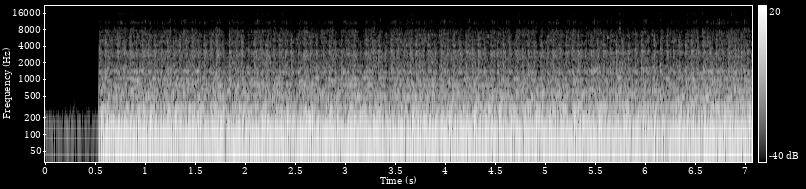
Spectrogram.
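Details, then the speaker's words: 4th-gen Camaro restarted in the pits after a street-car drag pass: deep, heavy knock about four per second under the idle, first suspected as a torque converter bolt or lifter; chunks fell from the oil pan, and it was a bent connecting rod. "so at first I thought you know hey maybe it's a torque converter bolt or maybe it's a lifter um it sounded pretty low"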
